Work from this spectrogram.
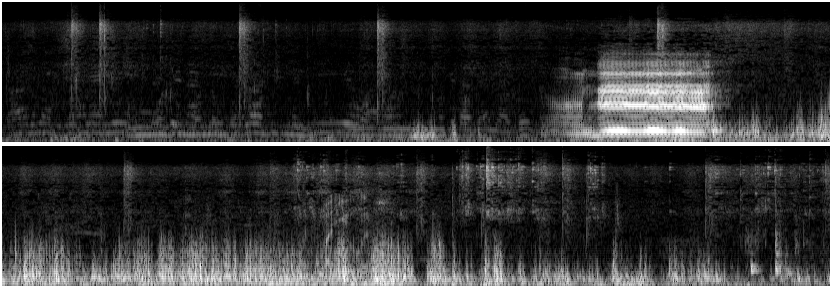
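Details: Cattle at karapan sapi bull race training on the Gulbung field: one loud, drawn-out wavering moo lasting about a second with rich harmonics, preceded by faint distant lowing and followed by a steady rumble of crowd noise and voices.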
